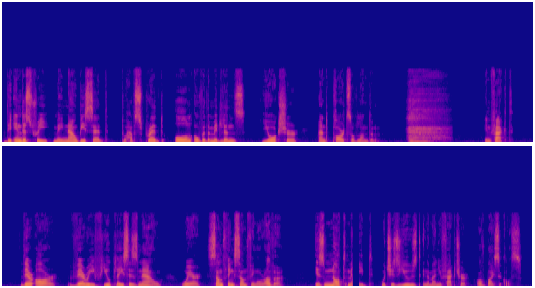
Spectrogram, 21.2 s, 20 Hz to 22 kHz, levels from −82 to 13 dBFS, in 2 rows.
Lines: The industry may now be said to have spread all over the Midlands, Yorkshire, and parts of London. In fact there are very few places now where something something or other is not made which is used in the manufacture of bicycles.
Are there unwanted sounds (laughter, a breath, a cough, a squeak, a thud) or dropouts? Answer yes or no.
yes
